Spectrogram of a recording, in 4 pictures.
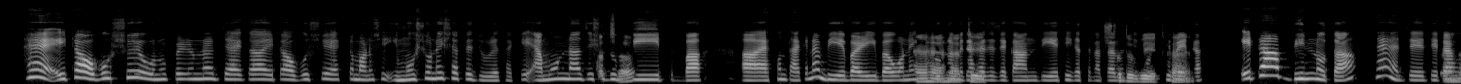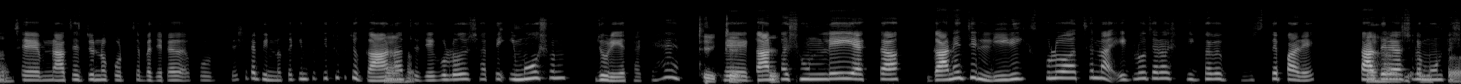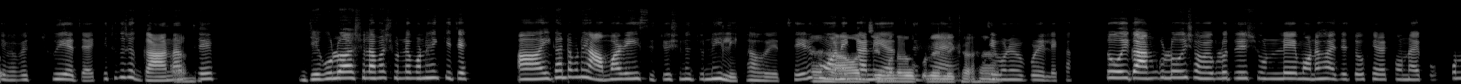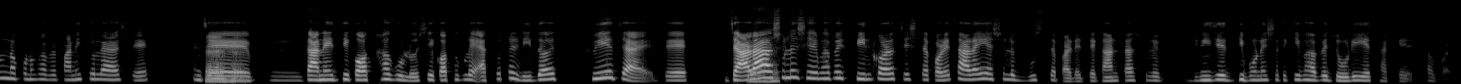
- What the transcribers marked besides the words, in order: other background noise
- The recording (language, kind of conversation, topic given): Bengali, podcast, কোন গান শুনলে আপনি তৎক্ষণাৎ ছোটবেলায় ফিরে যান, আর কেন?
